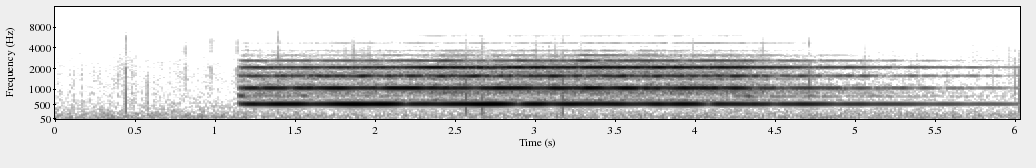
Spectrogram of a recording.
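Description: A single sustained electronic note at C5, about 520 Hz, played back from an FL Studio piano roll: it starts about a second in, holds steady and fades out gradually over the last couple of seconds.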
